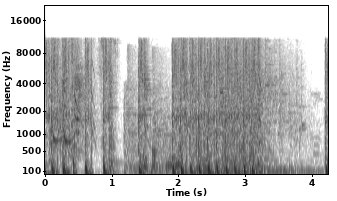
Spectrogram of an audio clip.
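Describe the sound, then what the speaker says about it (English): Rapid bursts of gunfire in Fortnite crackle in quick succession, some volleys overlapping, loud and sharp, followed by a brief quieter stretch before another shot. "I heard gunshots"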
